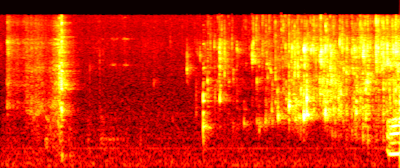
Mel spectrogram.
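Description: A shaken cocktail being poured from a metal cocktail shaker into a glass of ice: a splashing liquid pour that starts about halfway through and grows louder. A light click or two comes before it.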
